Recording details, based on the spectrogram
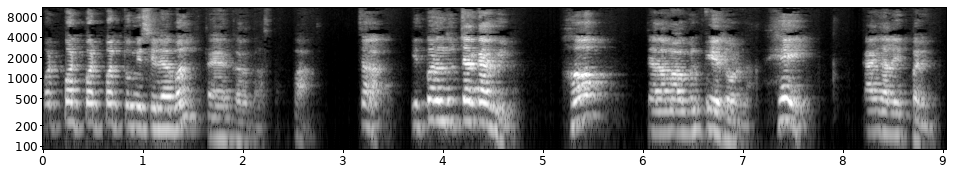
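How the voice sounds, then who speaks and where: A male teacher with a Marathi accent giving a phonics reading lesson, drawing out syllables slowly and asking questions that he answers himself. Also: sits high, very animated, roomy sound, far from the mic. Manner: slow, drawn-out syllables, repeats and drills words.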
